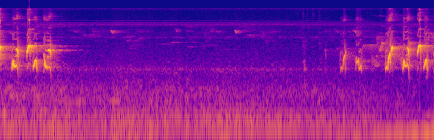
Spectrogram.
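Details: A decoy bulbul sings a short, bubbly phrase, falls quiet for over three seconds with faint low background noise, then sings another lively warbled phrase.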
